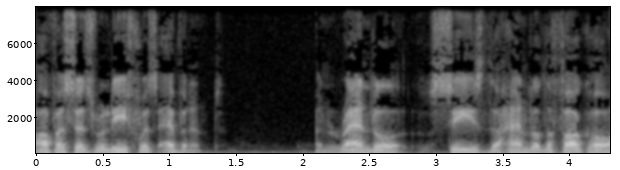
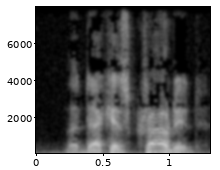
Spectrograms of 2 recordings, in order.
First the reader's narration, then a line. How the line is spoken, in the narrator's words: exclaimed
